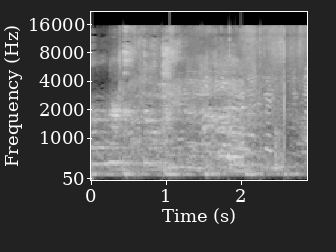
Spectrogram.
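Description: A loud crowd at a dance fills the space with dense, continuous shouting and chatter, unbroken and overwhelming.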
